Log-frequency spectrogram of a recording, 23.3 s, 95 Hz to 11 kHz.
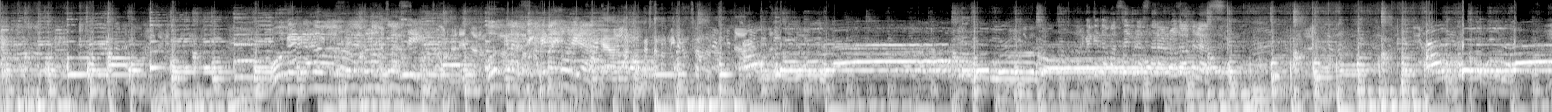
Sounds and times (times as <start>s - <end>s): Chatter: 0.0s - 23.2s
Music: 0.0s - 23.2s
Speech: 4.1s - 11.7s.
